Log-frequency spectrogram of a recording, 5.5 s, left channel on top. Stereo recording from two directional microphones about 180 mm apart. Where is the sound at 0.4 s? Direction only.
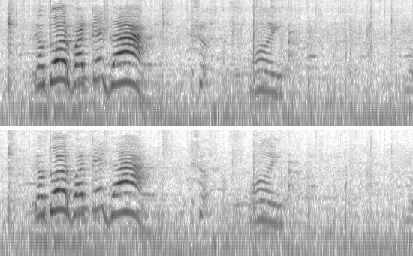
25° left (ahead or behind).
